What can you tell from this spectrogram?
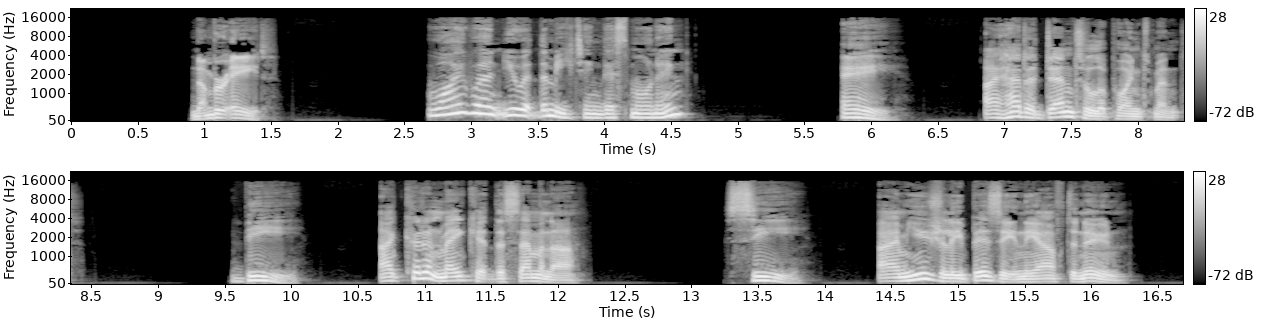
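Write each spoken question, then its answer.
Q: Why weren't you at the meeting this morning?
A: A: I had a dental appointment.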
